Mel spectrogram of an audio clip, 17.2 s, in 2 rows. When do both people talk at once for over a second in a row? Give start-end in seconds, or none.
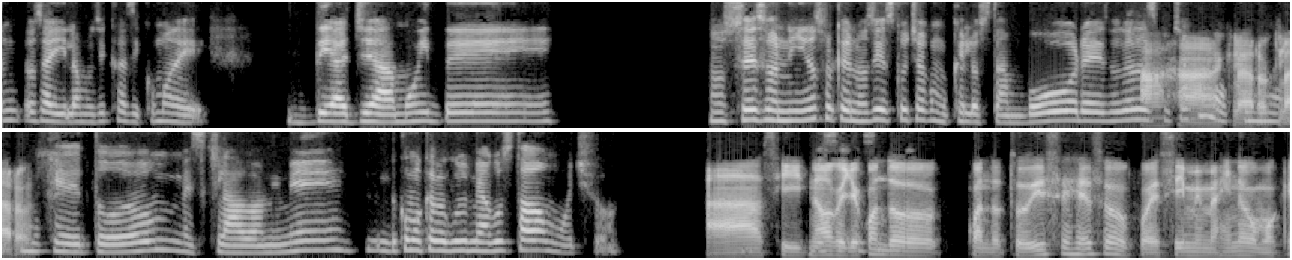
7.6-9.0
